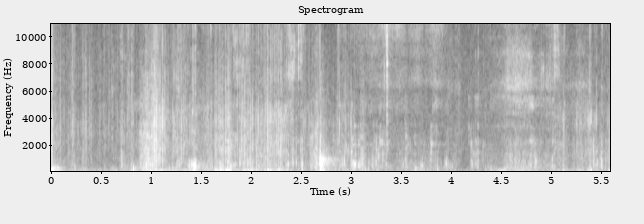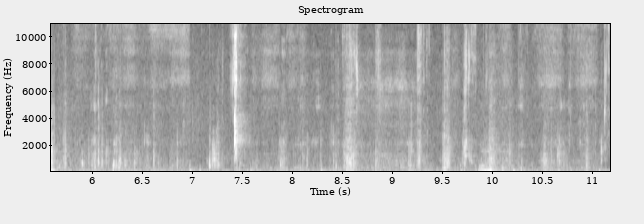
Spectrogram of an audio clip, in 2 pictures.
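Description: Close-up chewing of a bite of pepperoni pizza dipped in barbecue sauce and coated in crunchy fried onions, the onions crunching in irregular bursts, one sharp crunch about seven seconds in.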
